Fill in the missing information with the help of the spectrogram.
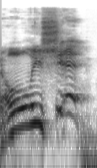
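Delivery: high, drawn-out cry of amazement; amazed exclamation. Real, not acted. Host reacting to the latest episode, amazed. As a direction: stretch it out high in awe.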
